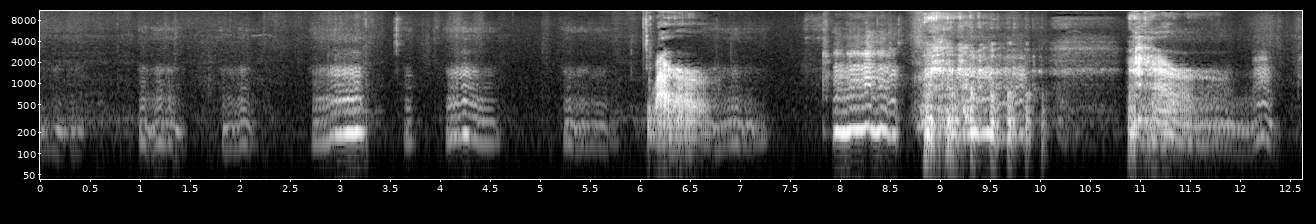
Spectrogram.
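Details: Playful growls from an Irish Terrier puppy in a tug-of-war training game inside a small room, starting as short rumbling bursts and building into louder, harsher rasping snarls, with a person's voice faintly mixed in.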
